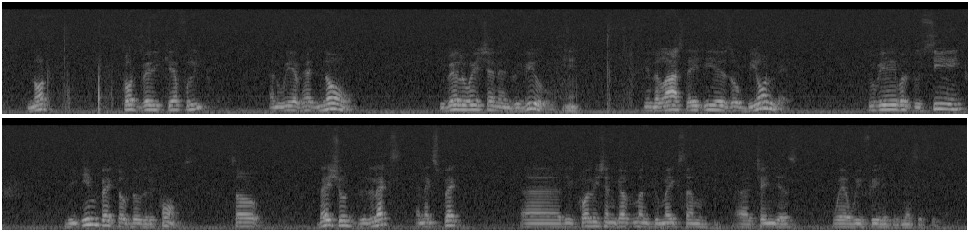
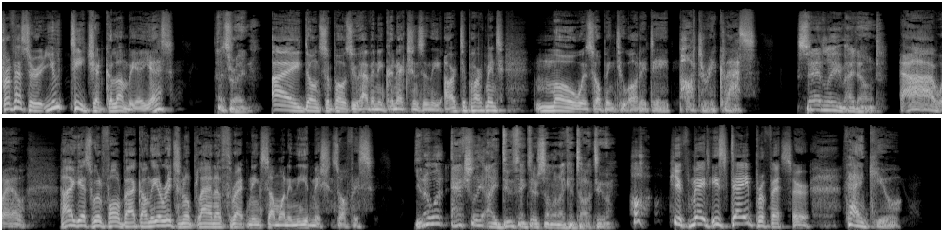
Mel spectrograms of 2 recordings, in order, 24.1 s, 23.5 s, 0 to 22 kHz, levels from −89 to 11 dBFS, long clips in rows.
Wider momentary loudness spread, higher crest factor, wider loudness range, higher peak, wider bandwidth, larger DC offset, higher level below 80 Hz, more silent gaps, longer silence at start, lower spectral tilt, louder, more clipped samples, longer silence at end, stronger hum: first, 17 LU vs 8 LU; about the same, 20 dB vs 16 dB; about the same, 4 LU vs 2 LU; second, -16 dBFS vs -4 dBFS; about the same, 17 kHz vs 16.5 kHz; neither; about the same, -58 dBFS vs -56 dBFS; second, none vs 3.28-3.37 s, 9.67-9.72 s, 9.89-9.94 s, 11.11-11.21 s, 16.79-16.90 s, 19.48-19.59 s; about the same, 0 s vs 0 s; first, -6.5 dB/octave vs -4 dB/octave; second, -36 LUFS vs -20 LUFS; neither; second, 0 s vs 0.5 s; neither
